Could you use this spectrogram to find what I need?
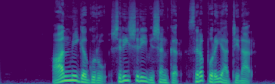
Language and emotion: Tamil, neutral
